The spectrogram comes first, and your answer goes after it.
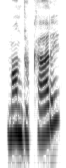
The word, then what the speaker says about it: manducare: D'ailleurs, le verbe vient du latin manducare, donc ici on entend bien le man, comme dans manger.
